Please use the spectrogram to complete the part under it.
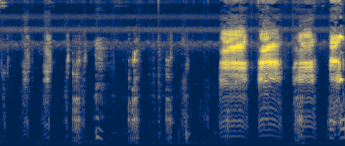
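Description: Squeals from a newborn piglet, the smallest of a sow's fresh litter: a run of short squeaks and grunts, then four loud, drawn-out piercing squeals close by, with no talking.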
